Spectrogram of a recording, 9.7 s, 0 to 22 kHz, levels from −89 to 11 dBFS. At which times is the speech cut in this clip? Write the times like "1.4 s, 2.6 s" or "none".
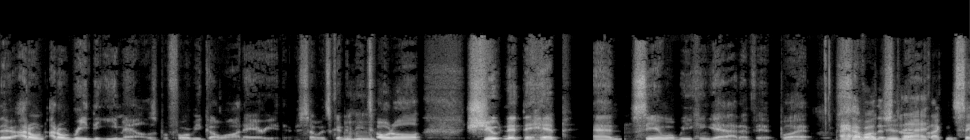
6.2 s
